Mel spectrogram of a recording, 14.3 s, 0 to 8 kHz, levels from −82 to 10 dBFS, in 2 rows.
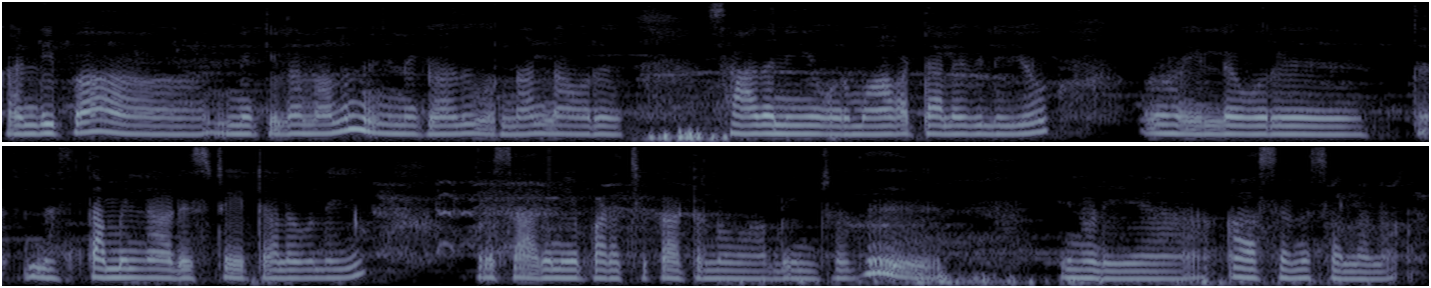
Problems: none marked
